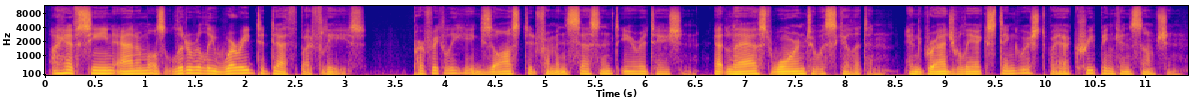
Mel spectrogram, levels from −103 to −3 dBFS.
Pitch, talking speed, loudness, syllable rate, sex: 120 Hz, 145 wpm, -19 LUFS, 5.0 syllables/s, male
